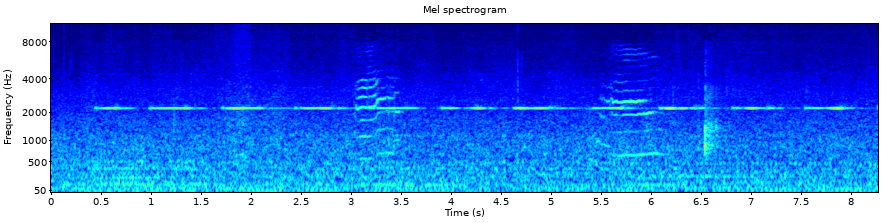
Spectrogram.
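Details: Stray white-and-tabby cat carrying a leaf on its head gives two short meows a few seconds apart over an outdoor background with a steady high electronic tone beeping intermittently.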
